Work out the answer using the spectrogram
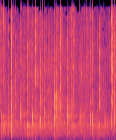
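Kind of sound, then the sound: crowd, audience applause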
